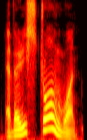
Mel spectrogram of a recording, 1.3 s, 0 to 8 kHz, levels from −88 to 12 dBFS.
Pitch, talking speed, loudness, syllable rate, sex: 140 Hz, 185 wpm, -15 LUFS, 5.8 syllables/s, male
